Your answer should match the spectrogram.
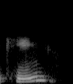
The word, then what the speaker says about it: King: Yeah, last name King, K-I-N-G.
